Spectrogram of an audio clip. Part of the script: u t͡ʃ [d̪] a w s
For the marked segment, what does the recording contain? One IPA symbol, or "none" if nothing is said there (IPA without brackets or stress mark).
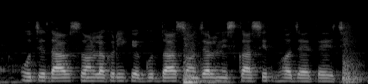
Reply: d̪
